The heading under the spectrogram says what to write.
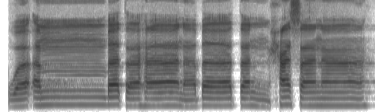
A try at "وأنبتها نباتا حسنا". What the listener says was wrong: Iwad, anitan, berapa harokat? 2 harokat, nggak boleh lebih. Dan jangan ada hamzah setelahnya. Hamzah sukun. Hasana, hasana. Nah, itu nggak boleh. Tapi lepas. Nabatan hasana.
